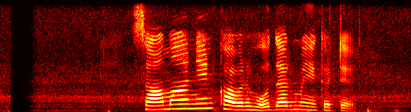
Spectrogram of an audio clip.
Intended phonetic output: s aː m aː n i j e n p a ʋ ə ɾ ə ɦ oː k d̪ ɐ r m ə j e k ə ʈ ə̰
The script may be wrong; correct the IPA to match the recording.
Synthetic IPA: s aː m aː n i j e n k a ʋ ə ɾ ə ɦ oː d̪ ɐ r m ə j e k ə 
